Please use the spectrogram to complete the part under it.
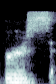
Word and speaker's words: Gruss: So my last name, it rhymes with Seuss, but it's spelled differently. So it's G-R-U-S-S, but all of my social handles are Heidi Bruce.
